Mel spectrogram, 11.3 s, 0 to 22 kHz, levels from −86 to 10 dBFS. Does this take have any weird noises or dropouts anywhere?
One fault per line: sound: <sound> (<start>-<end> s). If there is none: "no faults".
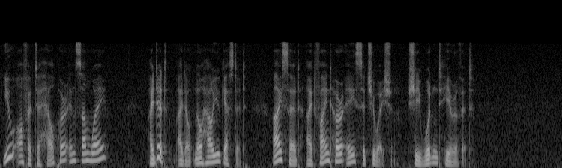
no faults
